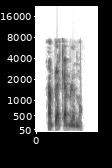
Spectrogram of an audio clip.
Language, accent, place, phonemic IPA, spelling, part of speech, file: French, France, Lyon, /ɛ̃.pla.ka.blə.mɑ̃/, implacablement, adverb, LL-Q150 (fra)-implacablement.wav
- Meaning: implacably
